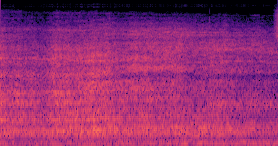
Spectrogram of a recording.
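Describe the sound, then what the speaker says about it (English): A military jet from Nellis Air Force Base passes over northeast Las Vegas, its loud, steady engine roar filling the air throughout without any talk. "Oh, look at that jet, guys. Look at that. That's coming from Nellis"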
